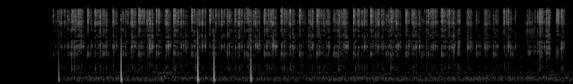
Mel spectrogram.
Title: Remax Flinc 5000 mAh powerbank new rattling sound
